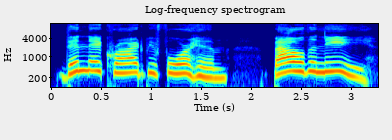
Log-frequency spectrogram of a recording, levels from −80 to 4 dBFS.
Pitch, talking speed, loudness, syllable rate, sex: 280 Hz, 145 wpm, -17 LUFS, 3.8 syllables/s, female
